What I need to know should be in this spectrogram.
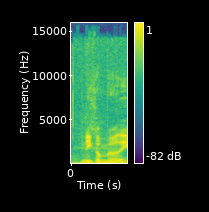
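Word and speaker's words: Nico Muhly: on the record you had uh a composer Nico mly is that how you pronounce his name Nik mly yeah yeah tell us a little bit about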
